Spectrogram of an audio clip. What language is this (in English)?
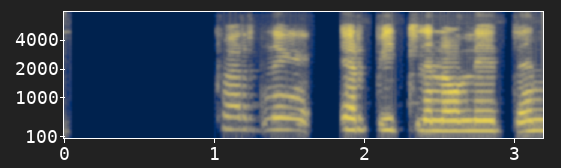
Icelandic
